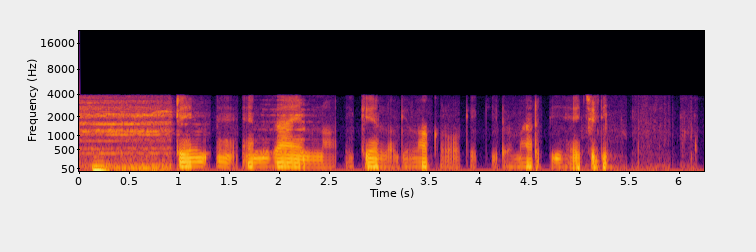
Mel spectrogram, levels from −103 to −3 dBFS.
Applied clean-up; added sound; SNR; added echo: none; none; none; none.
